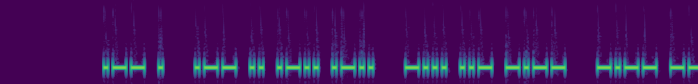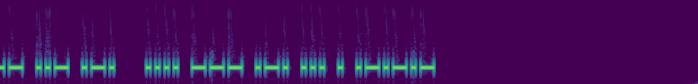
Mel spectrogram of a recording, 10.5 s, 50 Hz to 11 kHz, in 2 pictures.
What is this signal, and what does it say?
Morse code, heard as a keyed tone, about 36 wpm, 700 Hz. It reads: WE WILL BUY YOUR HORSE.
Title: Sentences from Top 1000 Words - Review Part 4 - 35wpm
